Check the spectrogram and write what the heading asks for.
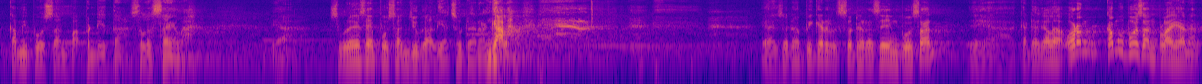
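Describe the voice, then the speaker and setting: A male pastor preaching a sermon, animated and humorous, jumping high for questions and quoted voices and dropping low and soft for appeals. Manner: humorous storytelling with asides to the congregation. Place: large church hall. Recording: long hall reverb.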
